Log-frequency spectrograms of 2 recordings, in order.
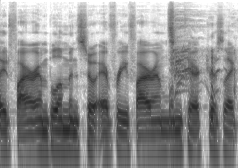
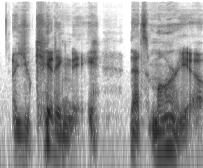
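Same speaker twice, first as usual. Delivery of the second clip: throaty video-game soldier voice pushed from the throat; 2 semitones lower than usual. Asked to try it, the speaker answers the Mario question in a Snake impression. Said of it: "do a pretty good Snake impression too".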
